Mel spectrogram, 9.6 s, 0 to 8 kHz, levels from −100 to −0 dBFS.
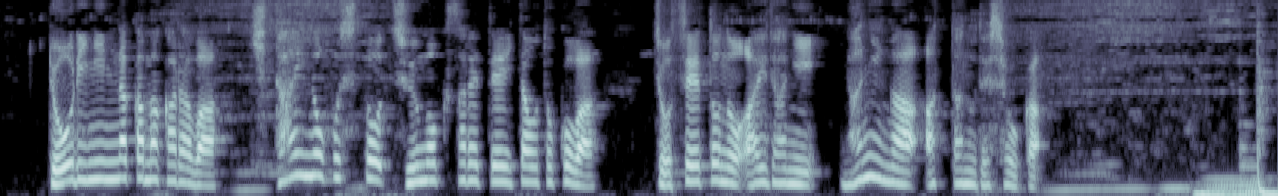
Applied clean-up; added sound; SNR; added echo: classical method Wiener filter.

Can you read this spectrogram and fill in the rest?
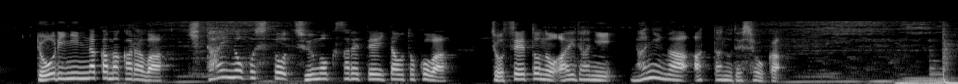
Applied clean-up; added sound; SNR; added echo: classical method log-MMSE.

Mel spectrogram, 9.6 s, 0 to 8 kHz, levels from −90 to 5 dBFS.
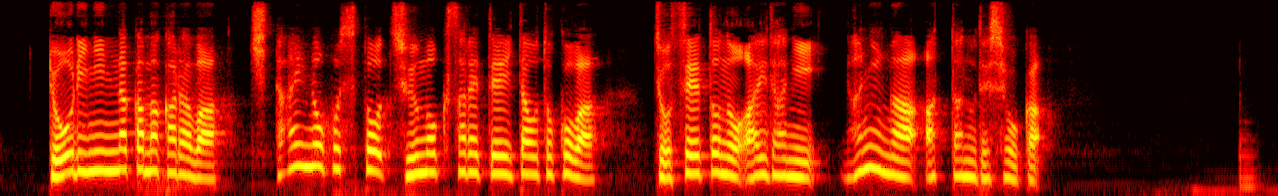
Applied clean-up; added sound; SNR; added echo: neural mask model DeepFilterNet 3.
